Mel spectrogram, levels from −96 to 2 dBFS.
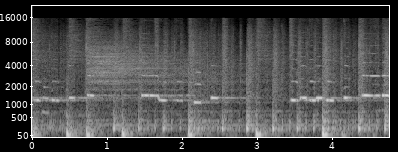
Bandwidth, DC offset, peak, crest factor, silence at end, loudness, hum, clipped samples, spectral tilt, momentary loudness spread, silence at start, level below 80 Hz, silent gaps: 16 kHz; under 0.1%; -6 dBFS; 16 dB; 0 s; -23 LUFS; none; under 0.1%; -4 dB/octave; 8 LU; 0 s; -34 dBFS; none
